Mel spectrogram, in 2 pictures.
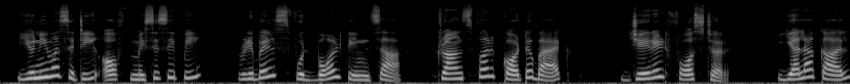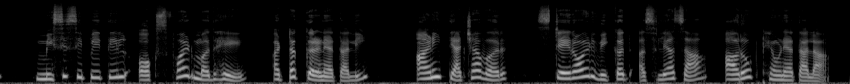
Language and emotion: Marathi, neutral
